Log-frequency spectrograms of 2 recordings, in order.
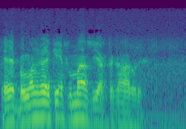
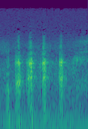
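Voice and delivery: soft unvoiced chuckle; 7 dB quieter than usual. Gloating over the suspect.

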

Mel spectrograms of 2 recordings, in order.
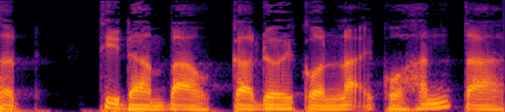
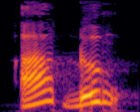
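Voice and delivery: sudden shriek, far higher; scream of pain. Acted. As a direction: cry out as the kick lands. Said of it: "lại hét lên bảo đừng".

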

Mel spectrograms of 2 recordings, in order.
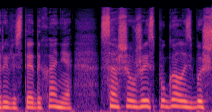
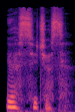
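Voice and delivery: softer, faint repeat; barely audible; 6 dB quieter, slower than usual. A narrator's reading. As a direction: say it almost without voice. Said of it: "повторил он едва слышно". (едва слышно)

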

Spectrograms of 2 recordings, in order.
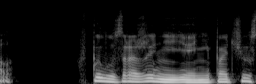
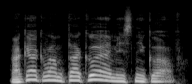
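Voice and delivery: high ringing challenge; shouted taunt; 7 semitones higher than usual. A narrator's reading. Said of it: "крикнул я".

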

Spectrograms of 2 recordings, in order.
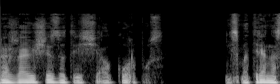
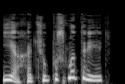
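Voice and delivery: high-pitched eager request; hopeful, excited plea in a high voice; 11 semitones higher than usual. Acted. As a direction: ask eagerly, voice lifted. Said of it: "с надеждой спросила Фокси".

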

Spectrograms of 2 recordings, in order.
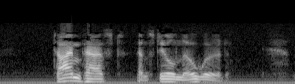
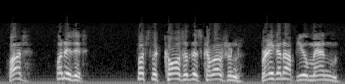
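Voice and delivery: sharp commanding call, much higher; 8 semitones higher than usual. Acted. Sub-commander pushing through his knights, commanding shout. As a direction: bark orders to clear the crowd. Officer breaks up a commotion.

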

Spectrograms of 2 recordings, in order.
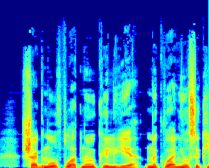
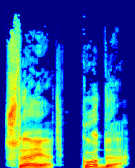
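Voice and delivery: sharp command; 8 semitones higher, much slower than usual. Acted. Officer stops fleeing couple.

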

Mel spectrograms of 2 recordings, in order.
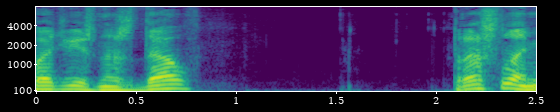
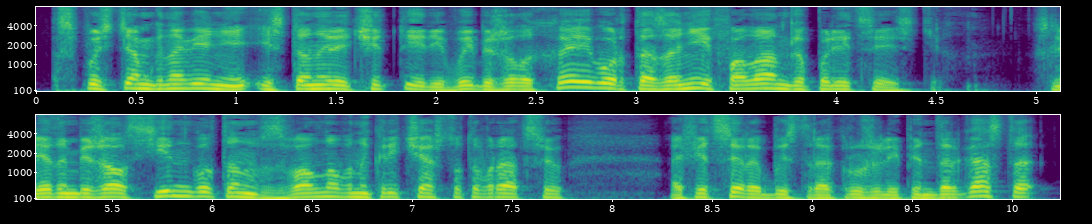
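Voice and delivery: usual speaking voice

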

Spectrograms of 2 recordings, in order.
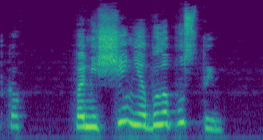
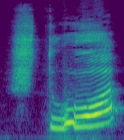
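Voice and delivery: breathed out; 6 dB louder than usual. Acted. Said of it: "выдохнул демон".

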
